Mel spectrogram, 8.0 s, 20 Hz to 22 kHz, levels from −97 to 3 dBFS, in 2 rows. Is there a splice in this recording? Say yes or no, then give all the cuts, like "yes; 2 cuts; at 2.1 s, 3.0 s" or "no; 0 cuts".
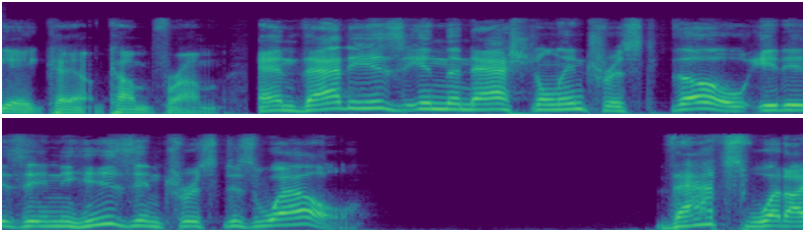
yes; 2 cuts; at 1.2 s, 3.4 s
